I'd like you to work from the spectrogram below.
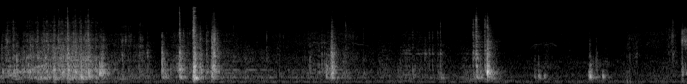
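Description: Sewing machine stitching fabric in short bursts, with one longer whirring run at the start followed by several brief stitching spurts and clicks separated by pauses, close and fairly loud.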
